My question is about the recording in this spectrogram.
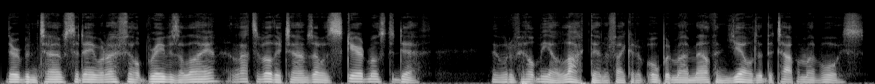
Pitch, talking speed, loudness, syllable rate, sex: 110 Hz, 315 wpm, -18 LUFS, 7.4 syllables/s, male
